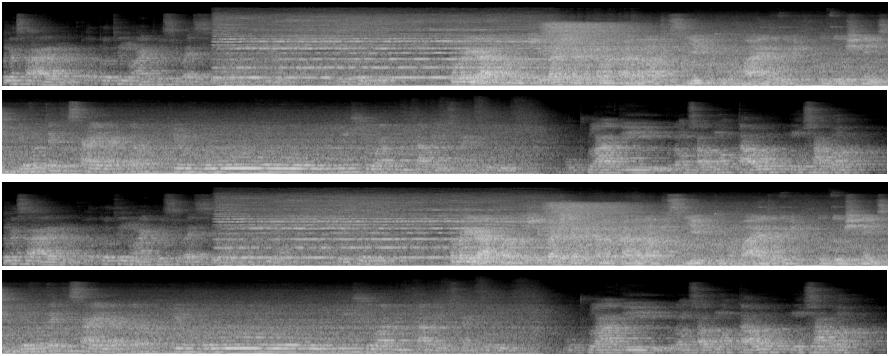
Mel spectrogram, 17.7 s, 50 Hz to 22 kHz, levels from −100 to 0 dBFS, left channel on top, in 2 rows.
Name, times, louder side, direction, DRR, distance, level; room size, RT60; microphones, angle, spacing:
voice 1, 0.0-2.9 3.3-3.9 4.9-5.1 8.2-8.6 9.0-14.1 14.4-17.2, left 1 dB, 35° left, -6 dB, 0.8 m, -31 dB
sound 1, 2.1-14.2, left 1 dB, 70° left, 1.0 m, -24 dB
voice 2, 4.4-9.1, equal, 75° right, -7 dB, 1.4 m, -26 dB
5.1 x 2.3 x 2.6 m, 1.5 s
head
